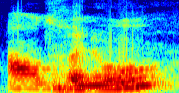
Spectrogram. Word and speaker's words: entre nous: Entre nous. Ah, me gusta cómo lo pronuncias.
